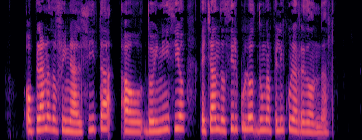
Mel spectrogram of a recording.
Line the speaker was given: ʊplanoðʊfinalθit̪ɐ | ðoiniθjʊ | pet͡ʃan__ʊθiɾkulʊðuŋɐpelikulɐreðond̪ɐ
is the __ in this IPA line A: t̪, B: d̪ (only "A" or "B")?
B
